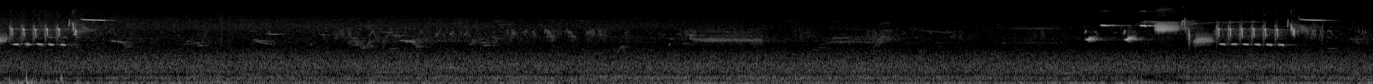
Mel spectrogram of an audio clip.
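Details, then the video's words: A North American Song Sparrow sings twice on a windy northern USA prairie: bright introductory notes, then a buzzy, rapid trill, with a long pause between songs, over steady roaring wind. "A North American Song Sparrow sings its song"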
